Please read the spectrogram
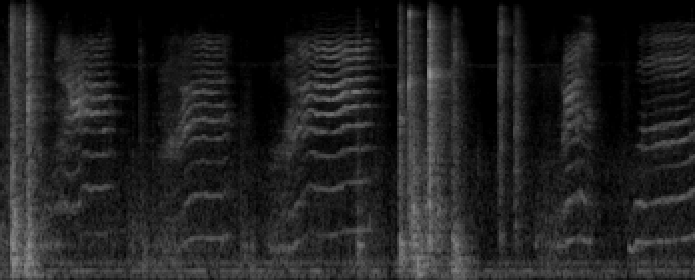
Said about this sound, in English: You want to meow in front of the microphone for a bit?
